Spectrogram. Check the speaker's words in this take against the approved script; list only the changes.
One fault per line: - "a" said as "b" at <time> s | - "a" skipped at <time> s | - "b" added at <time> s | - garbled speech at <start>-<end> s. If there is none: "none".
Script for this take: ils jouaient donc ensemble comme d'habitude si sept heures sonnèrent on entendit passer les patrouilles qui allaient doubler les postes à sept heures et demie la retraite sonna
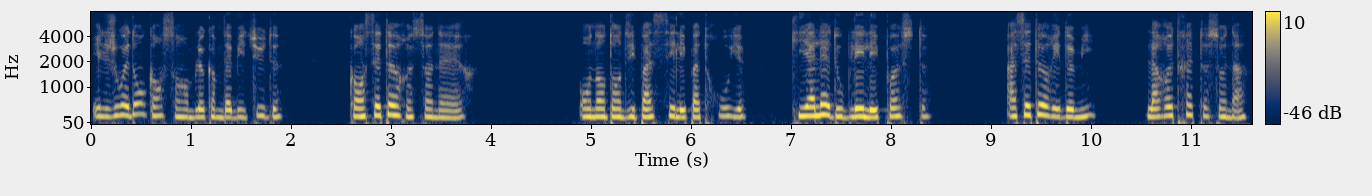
- "si" said as "quand" at 2.6 s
